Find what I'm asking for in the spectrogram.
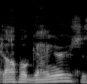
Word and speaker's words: doppelgangers: Doppelgangers, is that how it's pronounced? – Gangers.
